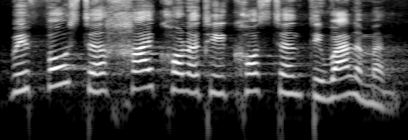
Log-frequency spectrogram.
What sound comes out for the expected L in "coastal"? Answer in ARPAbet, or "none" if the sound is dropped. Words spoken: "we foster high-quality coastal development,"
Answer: N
